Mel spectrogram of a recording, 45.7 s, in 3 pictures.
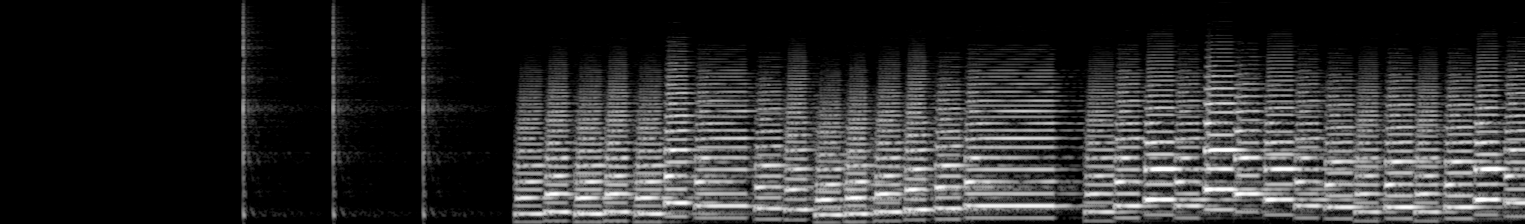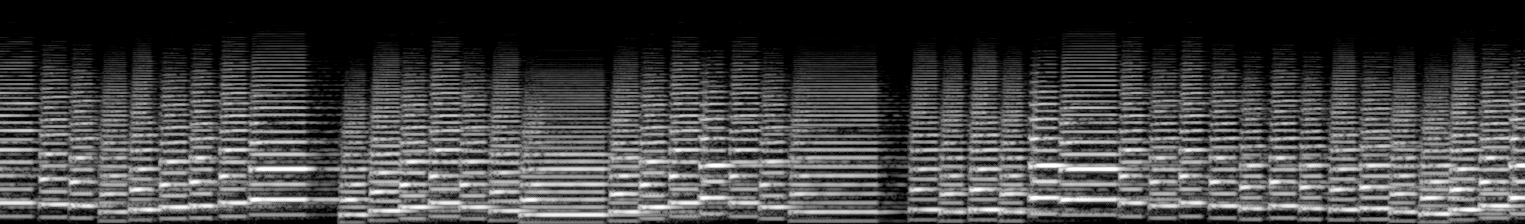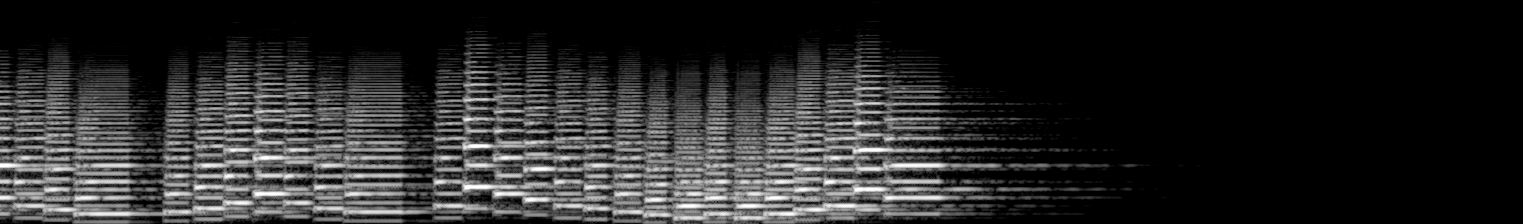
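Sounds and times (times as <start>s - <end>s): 
fast trombone study: 5.2s - 40.8s.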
